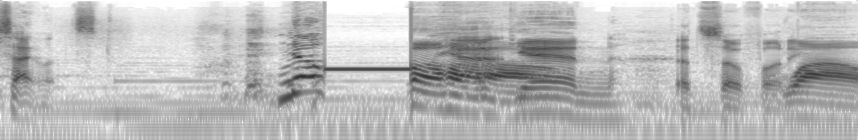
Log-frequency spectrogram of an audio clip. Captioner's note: beep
